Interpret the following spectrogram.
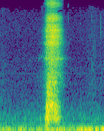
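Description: A single short, sharp burst of breath noise from a woman, about a second in, lasting under half a second.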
